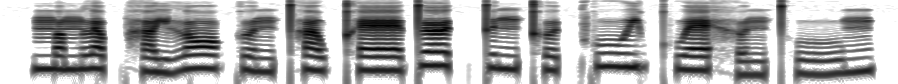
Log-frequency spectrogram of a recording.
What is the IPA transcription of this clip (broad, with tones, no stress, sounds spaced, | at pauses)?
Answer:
m ɐ˨ m l ɐ˨˥ p̚ h ɐ˨˩ j l ɔː˧ k ɵ˨˩ n t̪ʰ ɐ˨ w kʰ ɛː˨ t̪ œː˥ t̚ t̪ ɪ˧ ŋ kʰ ɵ˨ t̚ k uː˧ j kʷʰ ɛː˨ h ɵ˨˩ n t̪ʰ uː˨˥ m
